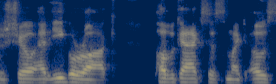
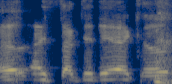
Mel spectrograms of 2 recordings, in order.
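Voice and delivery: put-on creature-like old woman voice; 3 semitones lower than usual. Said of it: "it sounds like a be-, like, a creature".

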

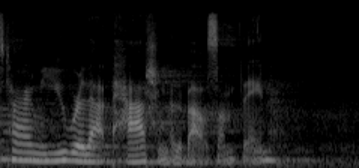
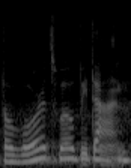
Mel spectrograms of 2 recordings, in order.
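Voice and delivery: ordinary talk

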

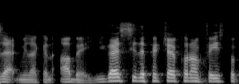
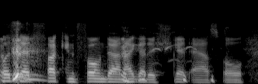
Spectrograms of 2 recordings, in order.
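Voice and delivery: usual speaking voice

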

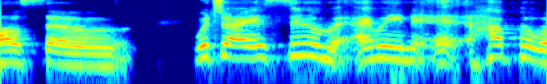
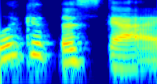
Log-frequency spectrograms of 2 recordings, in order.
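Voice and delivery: normal talking voice

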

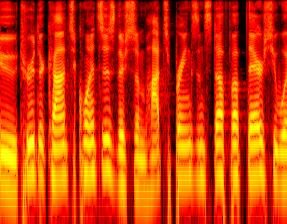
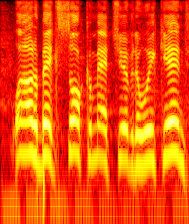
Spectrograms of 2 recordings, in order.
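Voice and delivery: very loud, high put-on Australian accent; 8 semitones higher, 11 dB louder than usual. Announcing the sports news to listeners, in an Australian accent. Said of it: "I don't know why I went Australian there".

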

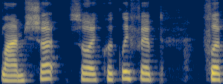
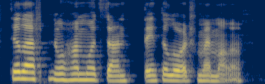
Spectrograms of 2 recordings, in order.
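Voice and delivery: ordinary delivery

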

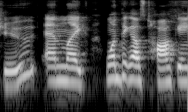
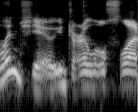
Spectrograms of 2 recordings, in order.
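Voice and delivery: put-on whisper, quieter; 2 semitones lower, 4 dB quieter than usual. Retelling what a partner whispered in the ear: imitating a whisper. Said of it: "whispers in my ear and she'd be like".

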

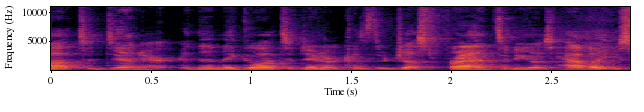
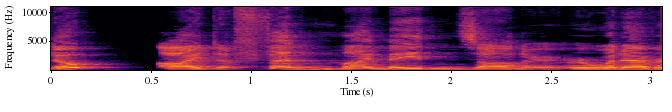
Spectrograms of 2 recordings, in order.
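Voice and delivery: put-on old king voice, slower; 4 semitones higher, 7 dB louder than usual. Retelling a man turning down a woman's proposition, in an old king voice. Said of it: "he starts talking like an old king".

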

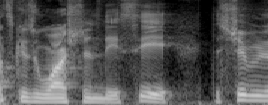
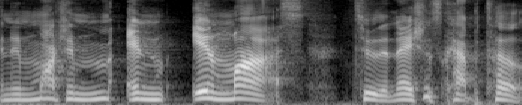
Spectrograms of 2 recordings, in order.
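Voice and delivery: put-on Southern wrestler voice, much higher and louder; 7 semitones higher, 4 dB louder than usual. Redoing a passage in jest after trying just Southern, now as a Dusty Rhodes impression. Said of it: "let me redo it as Dusty Rhodes".

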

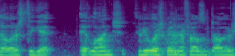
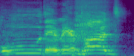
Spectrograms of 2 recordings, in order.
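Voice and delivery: cartoon prospector voice, much higher; 10 semitones higher, 3 dB louder than usual. Teasing someone seething over their rant, the speaker blurts a line in Yosemite Sam voice. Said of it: "sounding like the prospector from Doody Tunes".

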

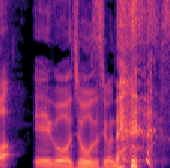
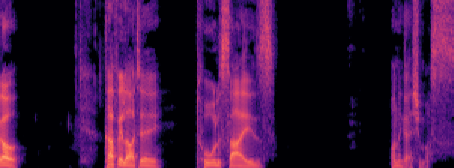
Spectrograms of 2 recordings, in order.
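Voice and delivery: slow, put-on Japanese accent; 2 semitones lower than usual. Retelling ordering coffee at a Starbucks: put-on Japanese accent. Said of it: "you're using Japanese voice".

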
